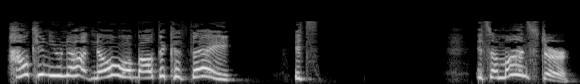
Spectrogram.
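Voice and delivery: high, loud, desperate pleading; frantic pleading with his teacher; distraught. A narrator's reading. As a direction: voice strained near tears.

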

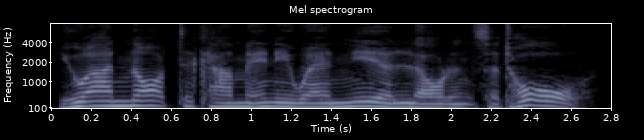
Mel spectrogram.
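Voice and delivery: loud snarling dragon threat. A narrator's reading. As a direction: snarl it out savagely. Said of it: "Temeraire snarled".

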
